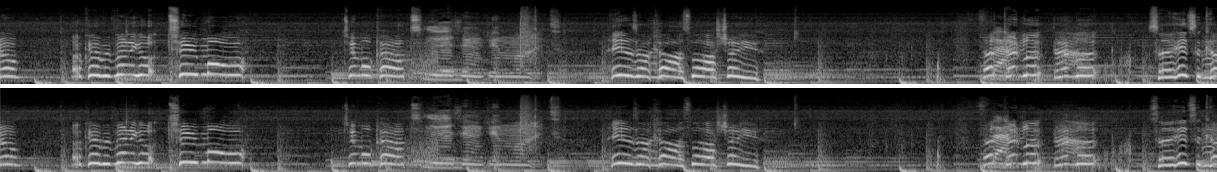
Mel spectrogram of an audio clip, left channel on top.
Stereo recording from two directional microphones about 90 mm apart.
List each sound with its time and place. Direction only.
0.7 s speech: 40° left (ahead or behind)
3.4 s music: 40° left (ahead or behind)
4.1 s speech: centre (ahead or behind)
5.1 s speech: 10° left (ahead or behind)
6.0 s speech: 50° left (ahead or behind)
10.0 s speech: 50° left (ahead or behind)
11.5 s speech: 55° left (ahead or behind)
